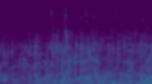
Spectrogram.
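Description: Hilsa fish curry with potato and eggplant bubbles steadily in a pan, a dense, even boil with constant popping, close and alone.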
